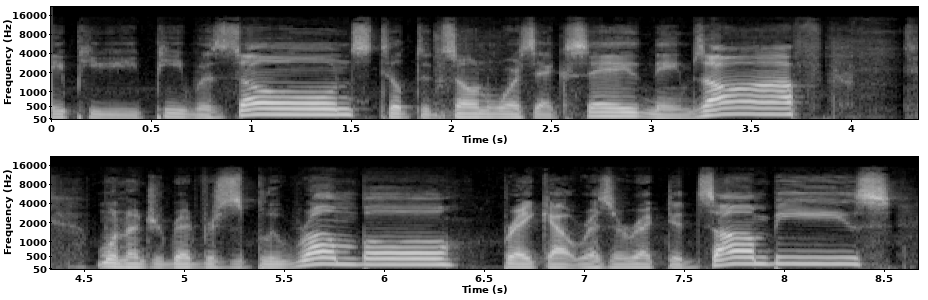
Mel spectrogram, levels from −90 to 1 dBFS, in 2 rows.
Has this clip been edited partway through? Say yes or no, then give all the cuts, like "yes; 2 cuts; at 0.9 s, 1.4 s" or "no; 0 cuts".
no; 0 cuts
